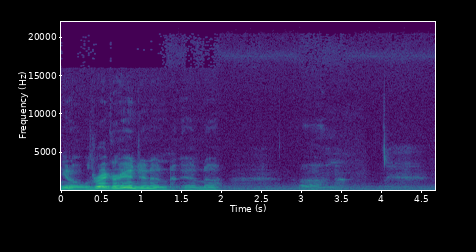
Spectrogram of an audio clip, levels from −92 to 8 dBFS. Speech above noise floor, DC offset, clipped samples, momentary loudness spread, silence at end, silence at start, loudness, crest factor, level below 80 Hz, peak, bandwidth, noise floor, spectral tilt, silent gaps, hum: 26 dB; under 0.1%; under 0.1%; 26 LU; 0.2 s; 0 s; -31 LUFS; 20 dB; -66 dBFS; -14 dBFS; over 20 kHz; -56 dBFS; -6.5 dB/octave; none; none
